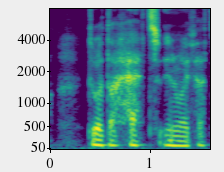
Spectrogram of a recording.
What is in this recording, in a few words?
"het", Welsh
